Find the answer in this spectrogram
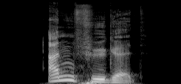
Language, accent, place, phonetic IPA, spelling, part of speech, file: German, Germany, Berlin, [ˈanˌfyːɡət], anfüget, verb, De-anfüget.ogg
- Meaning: second-person plural dependent subjunctive I of anfügen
